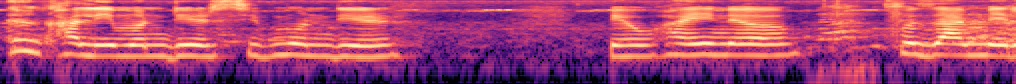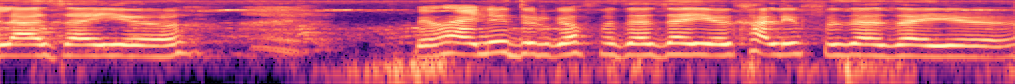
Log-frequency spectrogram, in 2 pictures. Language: Bodo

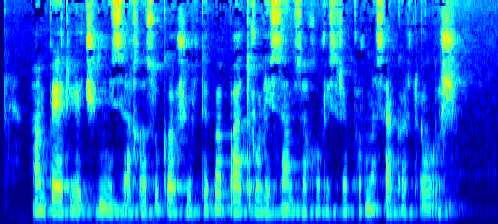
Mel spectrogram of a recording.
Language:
Georgian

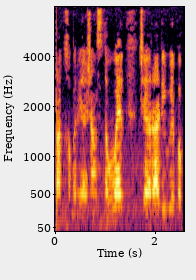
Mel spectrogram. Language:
Pashto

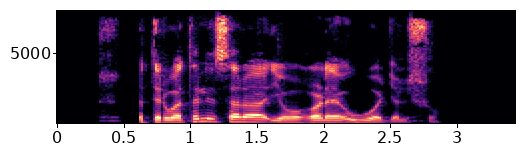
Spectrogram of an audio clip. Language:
Pashto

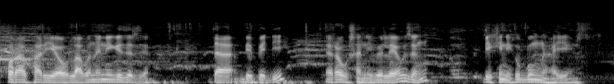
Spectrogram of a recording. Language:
Bodo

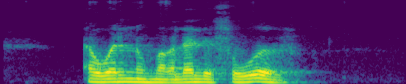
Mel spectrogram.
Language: Kabyle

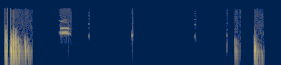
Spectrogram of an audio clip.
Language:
Luo (Kenya and Tanzania)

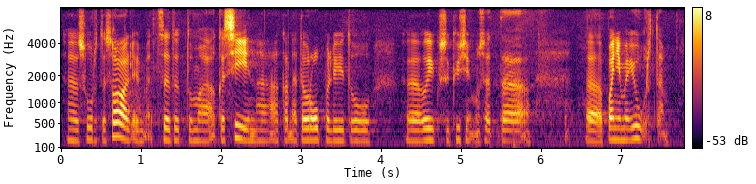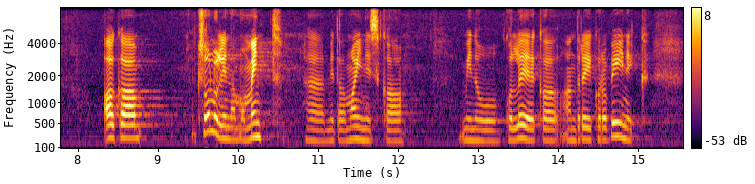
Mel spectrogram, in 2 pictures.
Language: Estonian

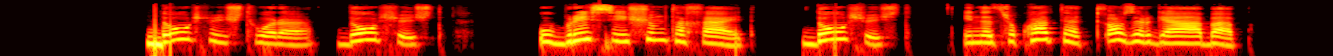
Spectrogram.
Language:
Abkhazian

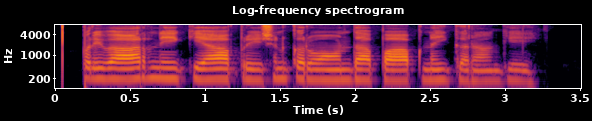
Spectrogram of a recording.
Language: Punjabi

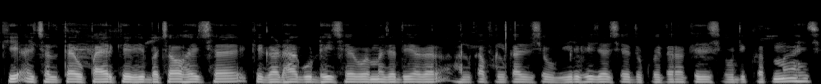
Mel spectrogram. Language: Maithili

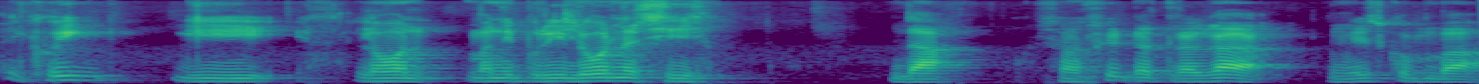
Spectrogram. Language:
Manipuri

